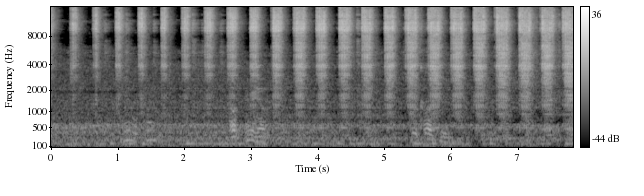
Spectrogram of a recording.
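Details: Samsung dryer running: rough, gritty grinding pulsing about three times a second with drum rotation; noise persists after replacing motor, drum rollers, idler pulley and belt, cleaning blower fan and ducts, and removing a screw from the blower fan; cause unknown.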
